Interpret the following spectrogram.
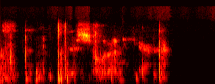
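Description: Indistinct speech: a person's voice talking, with no other clear sound.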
